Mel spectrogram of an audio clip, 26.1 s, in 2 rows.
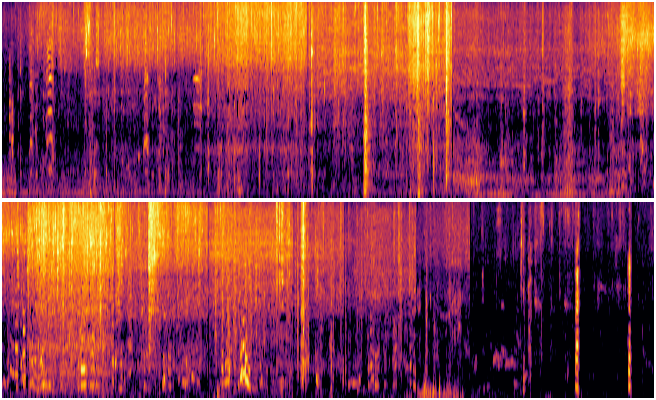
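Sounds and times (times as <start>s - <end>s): food sizzling in oil: 0.6s - 9.0s, 11.9s - 19.6s.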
